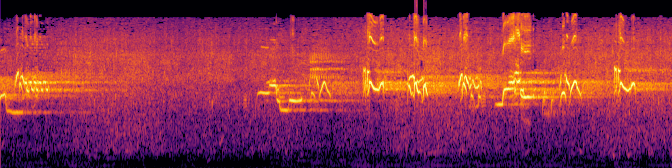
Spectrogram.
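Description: Bird chirps, warbling and repeated, each trailing off in an echo. A short burst comes at the start, then after a lull a steady run of chirps starts about three seconds in.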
